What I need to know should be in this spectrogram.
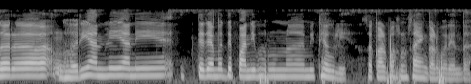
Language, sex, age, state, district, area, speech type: Marathi, female, 45-60, Maharashtra, Gondia, rural, spontaneous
